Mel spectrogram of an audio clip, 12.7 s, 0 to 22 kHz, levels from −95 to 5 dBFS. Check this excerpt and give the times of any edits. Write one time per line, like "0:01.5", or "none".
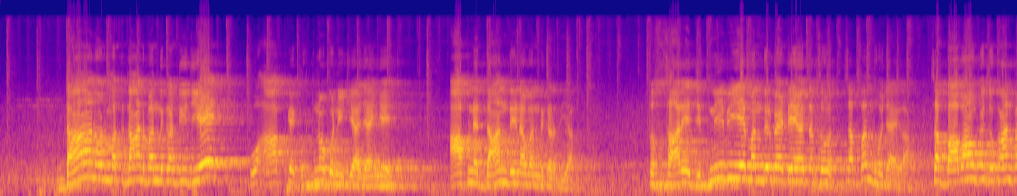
none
